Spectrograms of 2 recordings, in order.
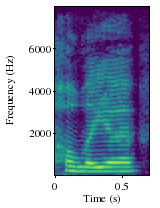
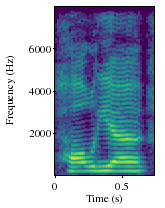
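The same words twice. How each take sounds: First: "Halea" as huh-LAY-uh, stress on LAY; "Halea" in three syllables, middle rhyming with "day"; pronunciation huh-LAY-uh. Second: "Halia" as HAL-ya, stress up front; "Halia" ending in a quick "-ya", no "ay"; pronunciation HAL-ya. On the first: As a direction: try out "Halea" with a long "ay" in the middle. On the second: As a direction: try out "Halia" with the first syllable stressed. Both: Shown as a demonstration. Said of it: "how do you guys say this name?".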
